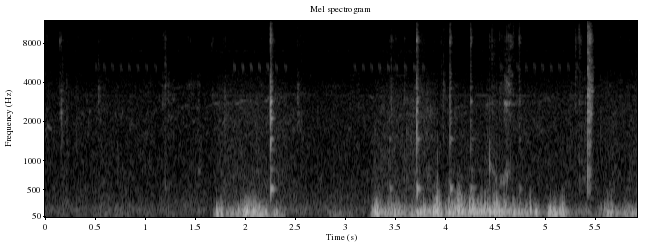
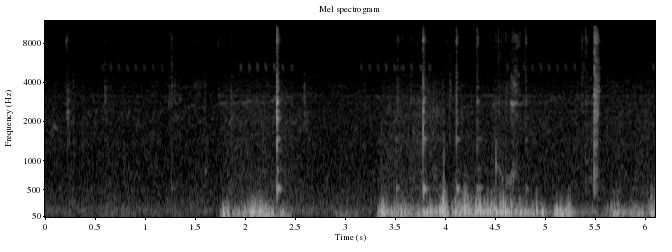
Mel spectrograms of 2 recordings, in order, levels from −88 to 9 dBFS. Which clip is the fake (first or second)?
second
